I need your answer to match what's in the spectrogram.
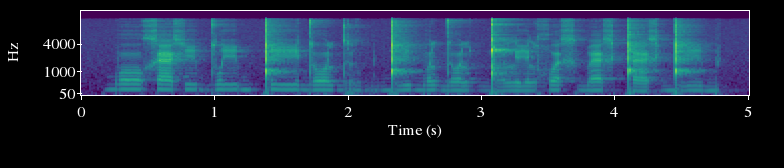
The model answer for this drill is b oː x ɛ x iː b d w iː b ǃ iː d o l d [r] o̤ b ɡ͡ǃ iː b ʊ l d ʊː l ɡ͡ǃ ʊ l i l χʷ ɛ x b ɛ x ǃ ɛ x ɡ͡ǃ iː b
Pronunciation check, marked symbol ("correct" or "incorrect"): correct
